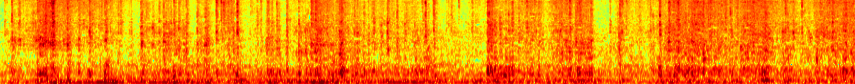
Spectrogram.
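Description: Car engine idling with a steady low hum, under frequent small clicks and rustles of eating and handling food.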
